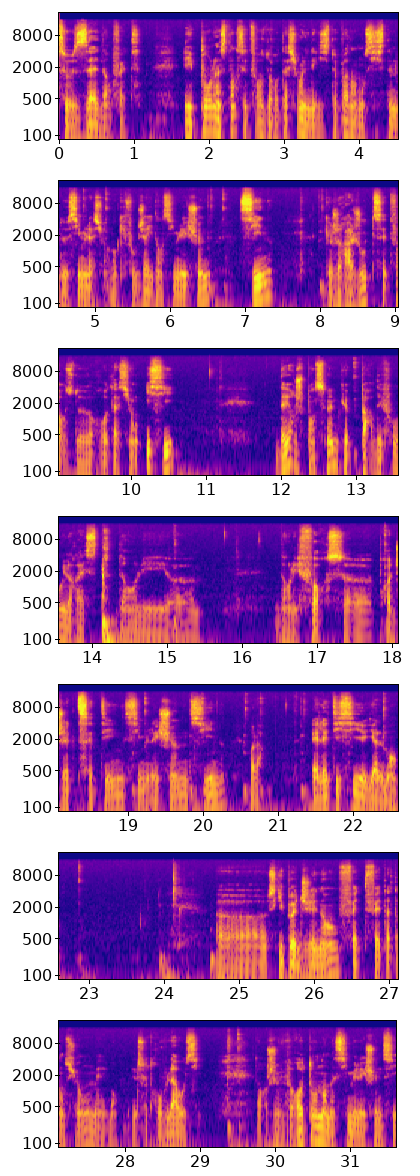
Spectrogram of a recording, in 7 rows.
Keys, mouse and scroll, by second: 4.8 click, 6.5 click, 7.9-12.9 drag, 15.0-17.8 drag, 19.0 click, 19.8 click, 20.5 click, 21.3 click, 22.3 click, 29.3 click.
